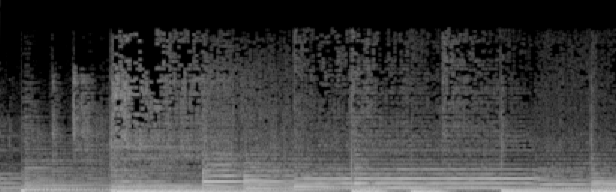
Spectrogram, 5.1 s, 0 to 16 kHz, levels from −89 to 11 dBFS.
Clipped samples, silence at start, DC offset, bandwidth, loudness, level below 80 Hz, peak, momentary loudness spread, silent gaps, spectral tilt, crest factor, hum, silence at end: under 0.1%; 0 s; 0.5%; 14 kHz; -19 LUFS; -24 dBFS; -4 dBFS; 5 LU; none; -6.5 dB/octave; 12 dB; none; 0 s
